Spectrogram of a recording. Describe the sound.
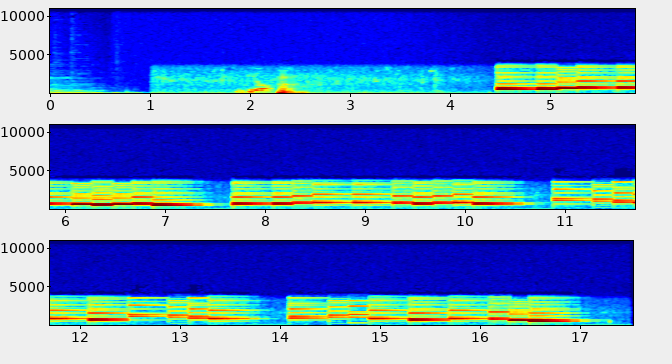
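A home intercom doorbell plays a long, bright melodic chime tune, a series of clear ringing notes in repeating phrases, loud and close. A brief low rumble or voice-like sound comes before it starts.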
